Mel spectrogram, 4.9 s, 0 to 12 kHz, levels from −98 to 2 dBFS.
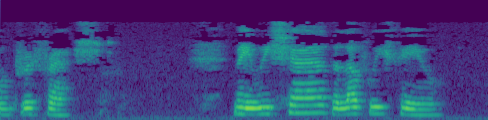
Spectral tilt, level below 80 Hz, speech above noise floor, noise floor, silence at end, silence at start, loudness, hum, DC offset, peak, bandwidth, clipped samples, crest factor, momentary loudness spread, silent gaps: -5 dB/octave; -68 dBFS; 35 dB; -63 dBFS; 0.5 s; 0 s; -29 LUFS; none; under 0.1%; -12 dBFS; 6.6 kHz; under 0.1%; 18 dB; 21 LU; none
